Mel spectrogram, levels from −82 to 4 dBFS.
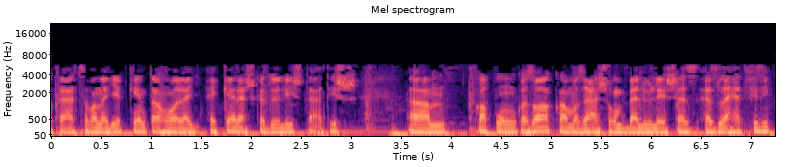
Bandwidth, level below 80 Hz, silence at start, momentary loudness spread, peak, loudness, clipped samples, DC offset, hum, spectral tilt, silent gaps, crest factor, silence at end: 5.8 kHz; -28 dBFS; 0 s; 5 LU; -4 dBFS; -16 LUFS; under 0.1%; under 0.1%; none; -11 dB/octave; none; 12 dB; 0 s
